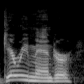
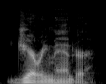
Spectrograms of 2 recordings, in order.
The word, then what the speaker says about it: gerrymander: to say over time the pronunciation of Gary Mander evolved into the word we know today Jerry Mander the Massachusetts redistricting of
